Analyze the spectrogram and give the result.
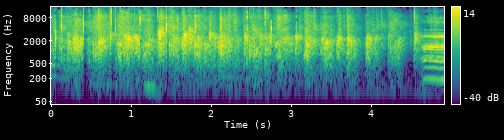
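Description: An audience breaks into steady, dense applause, many hands clapping at a constant loud level for about five seconds, with a short tonal sound cutting in right at the end.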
